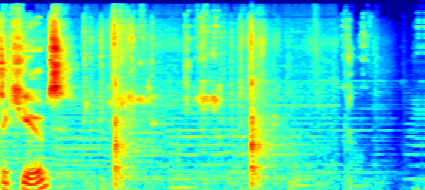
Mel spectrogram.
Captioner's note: knife chopping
